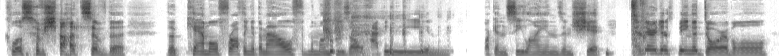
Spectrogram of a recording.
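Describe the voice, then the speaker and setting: A man's voice: a little high, measured pace, no room sound. A man on a podcast, casually and animatedly retelling a film's plot with swearing and filler words. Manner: animated, profane storytelling with fillers. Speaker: podcast co-host. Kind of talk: casual film-review retelling. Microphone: podcast mic.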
